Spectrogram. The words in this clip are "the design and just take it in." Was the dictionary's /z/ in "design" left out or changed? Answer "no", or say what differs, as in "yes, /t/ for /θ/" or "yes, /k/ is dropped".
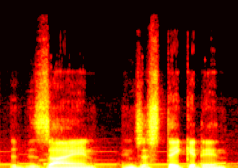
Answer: no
